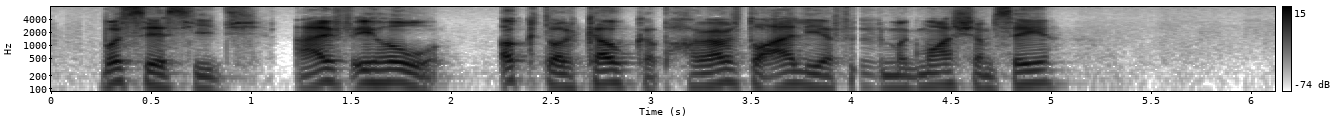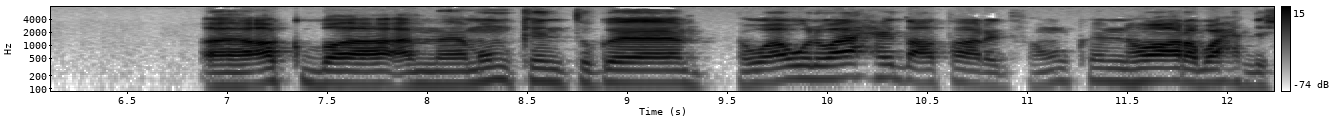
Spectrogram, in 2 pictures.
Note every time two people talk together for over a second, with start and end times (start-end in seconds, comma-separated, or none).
none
